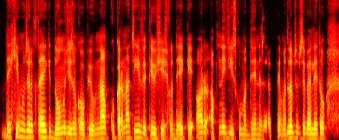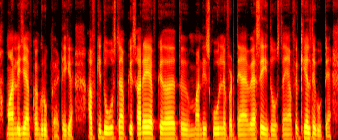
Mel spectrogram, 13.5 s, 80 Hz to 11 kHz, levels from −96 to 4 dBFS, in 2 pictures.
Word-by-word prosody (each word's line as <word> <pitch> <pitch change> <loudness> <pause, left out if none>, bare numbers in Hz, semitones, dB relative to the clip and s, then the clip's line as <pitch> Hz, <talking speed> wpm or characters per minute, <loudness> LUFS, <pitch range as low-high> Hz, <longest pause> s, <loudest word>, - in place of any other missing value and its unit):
देखिए 155 +1 -1
मुझे 155 -1 +2
लगता 145 - +2
है 150 0 +6
कि 160 - -1
दोनों 125 -1 0
चीज़ों 120 -1 -1
का 120 - -3
उपयोग 110 -1 -1
ना 125 +2 +3
आपको 130 +1 -1
करना 135 +2 +2
चाहिए 145 +1 -2
व्यक्ति 125 0 0
विशेष 115 -3 -2
को 110 - -5
देख 110 +3 -2
के 120 - +2
और 135 +1 +1
अपनी 130 0 -1
चीज़ 125 -2 -5
को 120 - -8
मद्देनज़र 110 -1 -6
रखते 95 - -9
हैं। - - -7
मतलब 135 +3 +2
सबसे 130 -1 -2
पहले 115 -1 +2
तो 120 +1 -2 0.4
मान 115 0 +5
लीजिए 120 +1 +4
आपका 115 +1 0
ग्रुप 110 -1 -3
है। - - -9
ठीक - - -3
है, - - -1 0.3
आपके 150 - +2
दोस्त 125 -1 0
हैं - - +6
आपके 125 0 -1
सारे 130 +2 +6
आपके 125 0 +1
साथ 120 0 +2 0.2
मान 110 +1 -3
लीजिए 115 0 -1
स्कूल 120 0 -2
में 120 - -1
पढ़ते 110 0 -4
हैं 110 0 +2
वैसे 115 +3 +2
ही 115 - +2
दोस्त 110 0 -5
हैं 115 - -2
या 110 - -2
फिर 130 - -5
खेलते 125 -1 +4
कूदते 105 -4 -7
हैं। - - -9
120 Hz, 255 wpm, -22 LUFS, 115-130 Hz, 0.4 s, है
